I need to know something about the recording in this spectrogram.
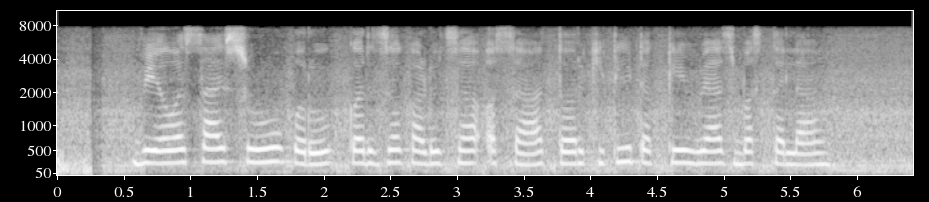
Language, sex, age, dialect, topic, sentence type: Marathi, female, 18-24, Southern Konkan, banking, question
